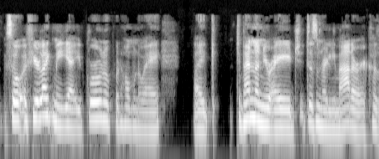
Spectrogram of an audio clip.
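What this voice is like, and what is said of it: Accent where th sounds like h. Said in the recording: “did you say 30 with a H? ... people have been slagging my accent so much ... I have to keep pronouncing my H's over here because if I say anything that sounds like with TH”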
